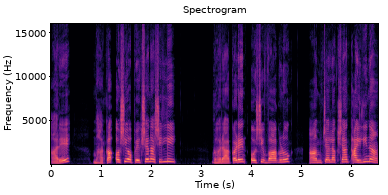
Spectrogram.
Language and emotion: Goan Konkani, surprised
